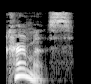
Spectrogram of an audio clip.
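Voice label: "kirmess", British English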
